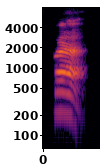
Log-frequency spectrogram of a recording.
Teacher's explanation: Fa fa adalah bibir bawah yang basah bertemu dengan gigi seri atas. Ujung gigi seri atas.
